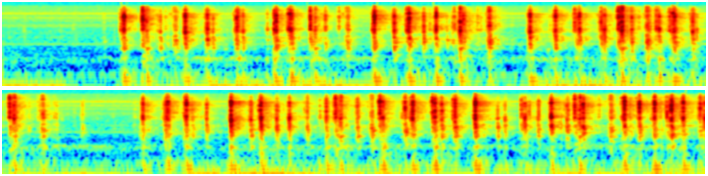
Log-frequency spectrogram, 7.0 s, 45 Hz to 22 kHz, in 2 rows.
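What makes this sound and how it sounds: Fingertips of both hands type continuously on a full-size black plastic Corsair K68 gaming keyboard with backlit keycaps, Cherry MX Red switches and a hollow plastic case. The result is a steady stream of rapid, bright key clacks over a low, hollow thump from the case. The typing starts after a brief quiet moment and pauses briefly just before the fourth second.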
